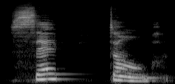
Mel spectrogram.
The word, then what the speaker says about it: septembre: Et on prononce re à la fin parce que au cas où vous ne l'auriez pas remarqué, c'est pas e r mais r e donc re et non pas.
